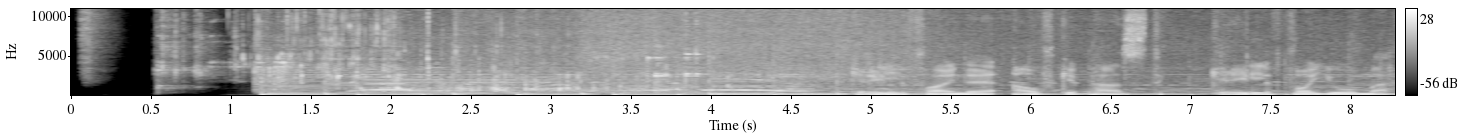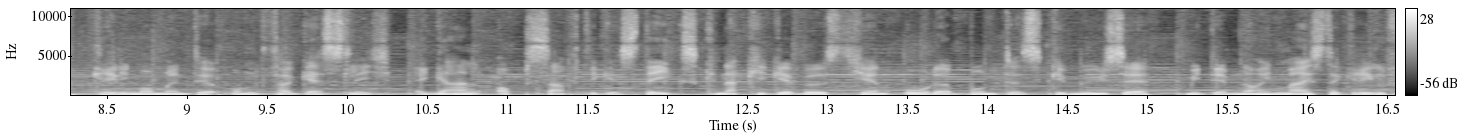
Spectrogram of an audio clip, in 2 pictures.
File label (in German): Werbespot; Grill for You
